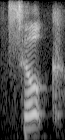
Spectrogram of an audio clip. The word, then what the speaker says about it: Silk: It's silk, like the fabric.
